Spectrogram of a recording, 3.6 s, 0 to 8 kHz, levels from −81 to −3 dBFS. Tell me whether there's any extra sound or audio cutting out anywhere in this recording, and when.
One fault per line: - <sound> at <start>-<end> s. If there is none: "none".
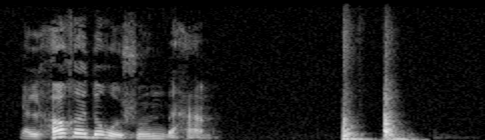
- thud at 2.6-3.2 s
